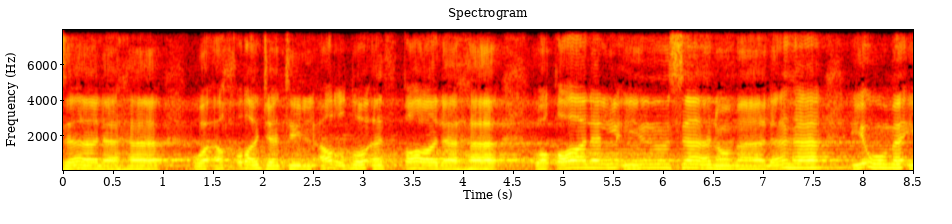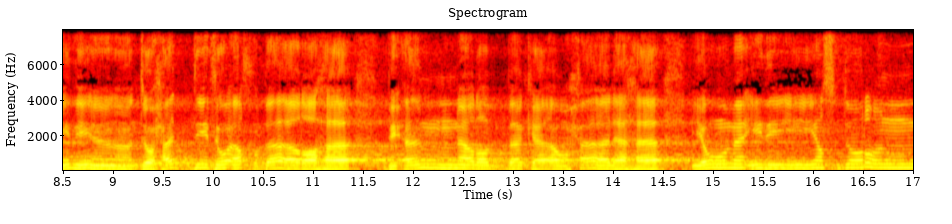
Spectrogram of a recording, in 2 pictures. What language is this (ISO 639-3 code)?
ara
